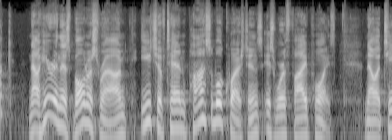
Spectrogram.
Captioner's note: none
